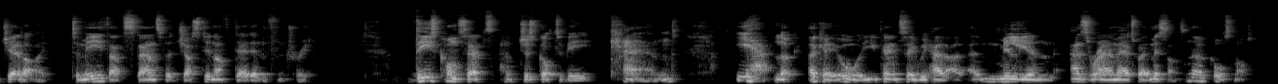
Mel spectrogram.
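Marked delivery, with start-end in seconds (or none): none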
